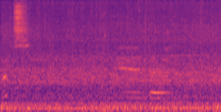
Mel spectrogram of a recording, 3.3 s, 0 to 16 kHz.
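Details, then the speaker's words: 1983 Porsche 911 SC driven over a rough bump: steady low cabin rumble with no clunks, knocks or grinding; suspension and running gear sound healthy. "everything's good we fif that's fish all right no grinding everything sounds good I think we got a winner here"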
